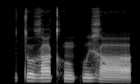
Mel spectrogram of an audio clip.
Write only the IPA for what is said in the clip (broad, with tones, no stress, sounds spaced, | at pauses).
t ʊ˦˨ ɣ a˦ kʰ ũ˨ kʷ i˦ ɣ aː˨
